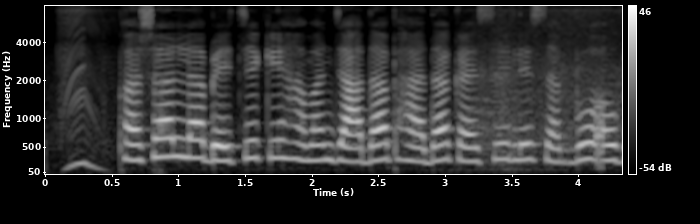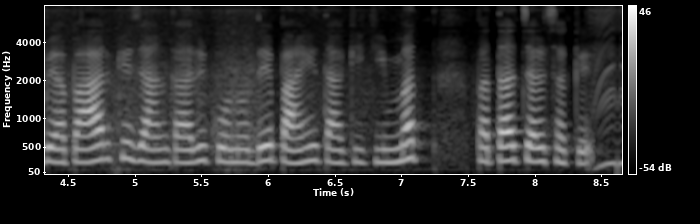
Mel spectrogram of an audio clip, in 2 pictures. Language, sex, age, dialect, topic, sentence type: Chhattisgarhi, female, 18-24, Eastern, agriculture, question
